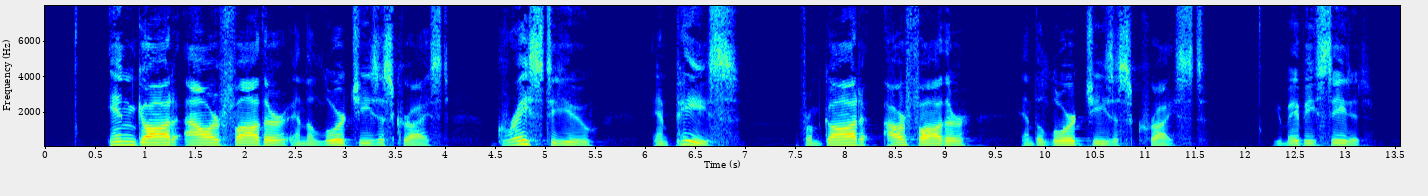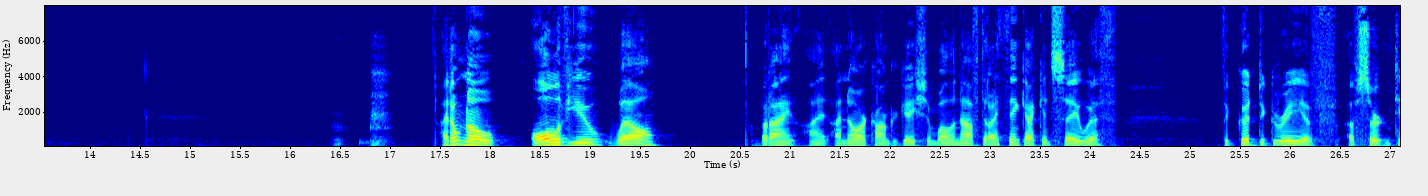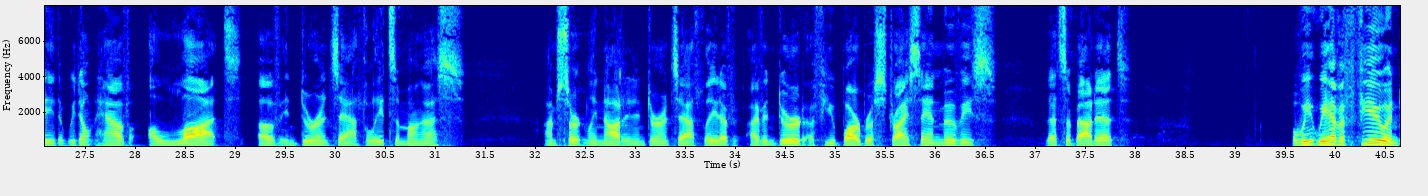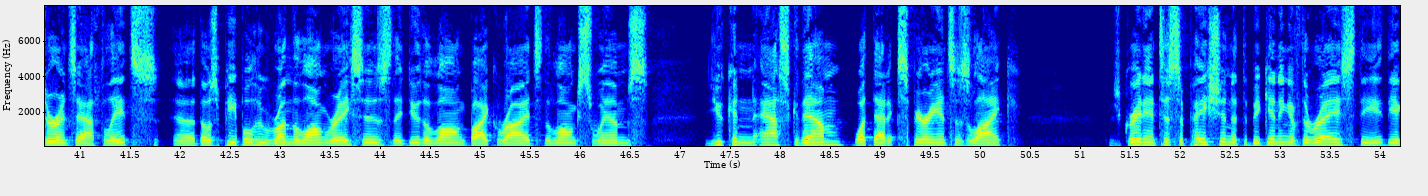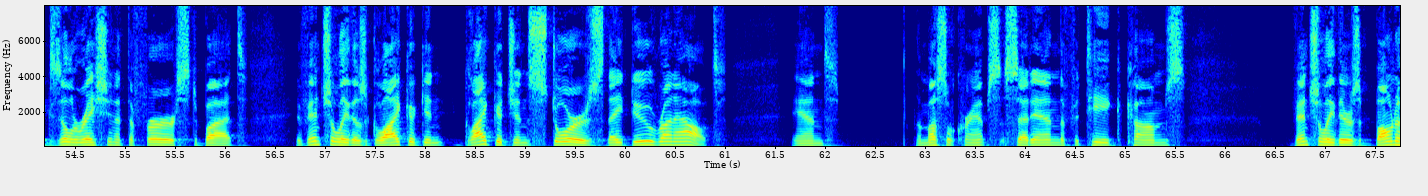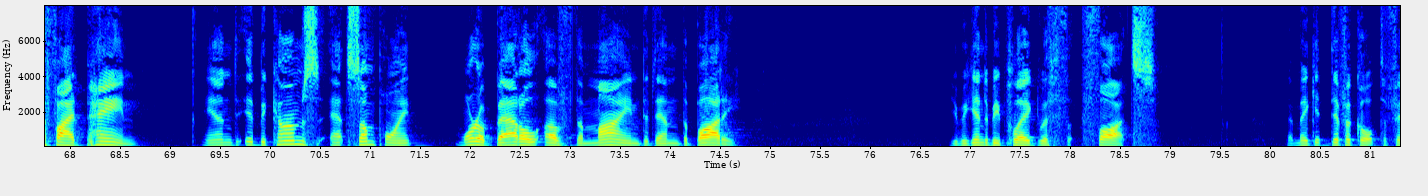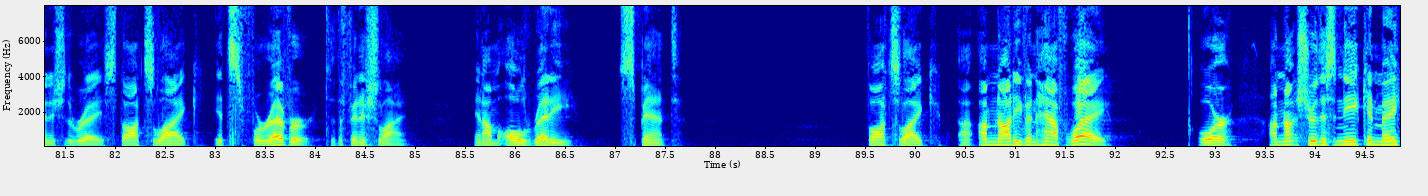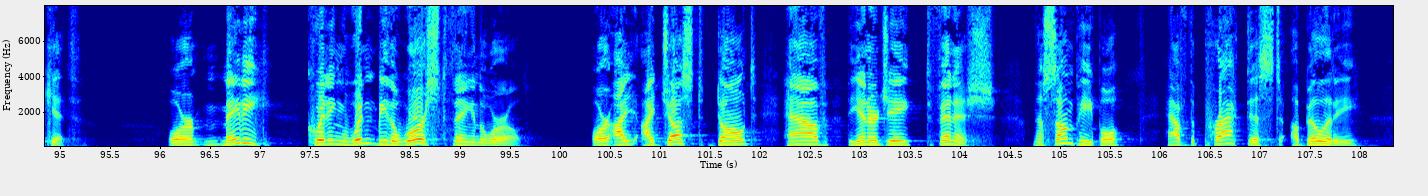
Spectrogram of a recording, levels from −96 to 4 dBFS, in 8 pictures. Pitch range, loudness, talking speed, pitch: 135-165 Hz, -33 LUFS, 135 wpm, 150 Hz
